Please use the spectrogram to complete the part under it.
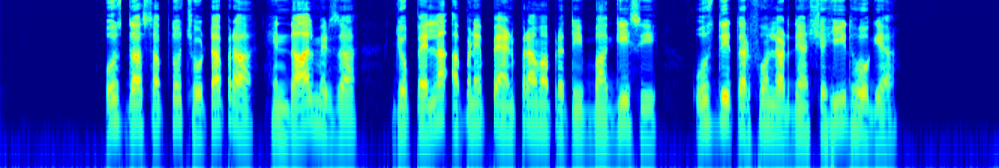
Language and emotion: Punjabi, neutral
